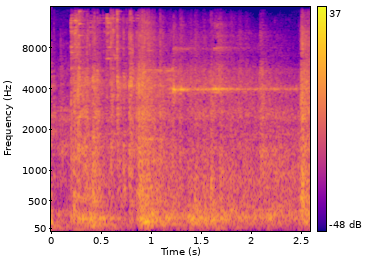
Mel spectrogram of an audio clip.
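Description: A door creaks open with a thin, high-pitched squeal that drags on for a couple of seconds over a steady rattling rumble, ending in a brief bright clatter.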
